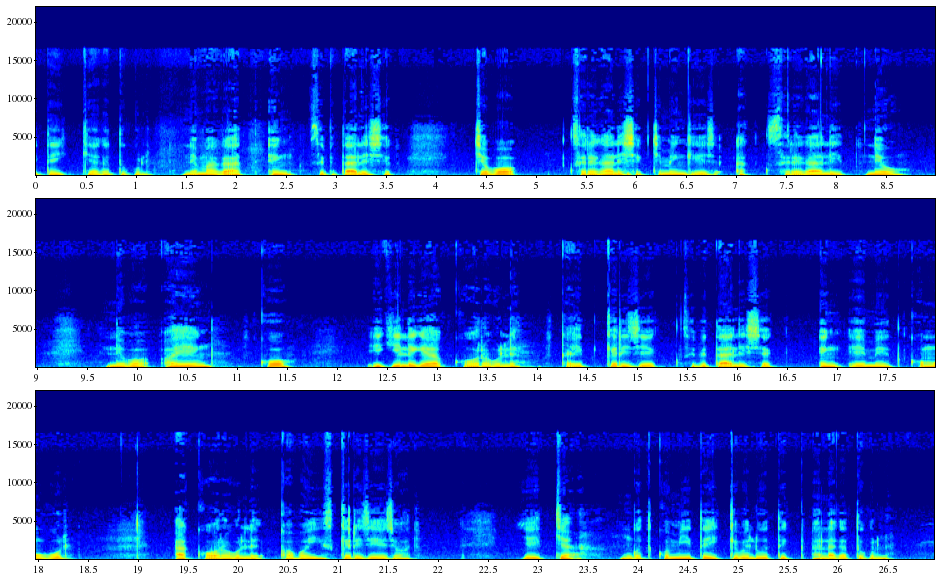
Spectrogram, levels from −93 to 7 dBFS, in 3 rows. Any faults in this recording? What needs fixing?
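Nothing to fix: no faults audible anywhere in the speech.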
